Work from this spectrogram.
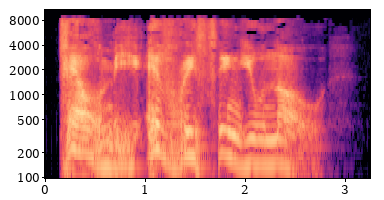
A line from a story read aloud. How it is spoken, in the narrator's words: he growled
